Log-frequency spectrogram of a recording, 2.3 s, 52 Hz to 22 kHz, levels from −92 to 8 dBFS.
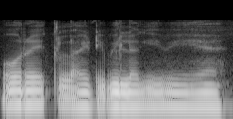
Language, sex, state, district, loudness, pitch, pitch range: Hindi, male, Uttar Pradesh, Saharanpur, -15 LUFS, 100 Hz, 100-110 Hz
